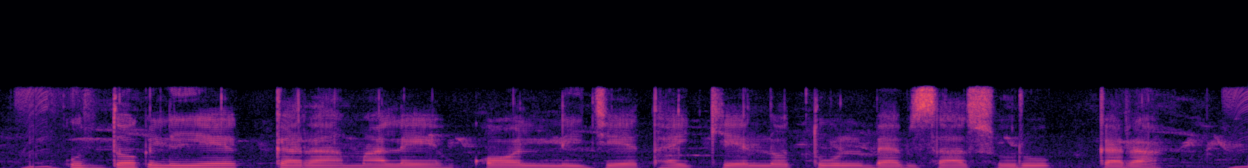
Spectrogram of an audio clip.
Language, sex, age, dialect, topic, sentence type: Bengali, female, 18-24, Jharkhandi, banking, statement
